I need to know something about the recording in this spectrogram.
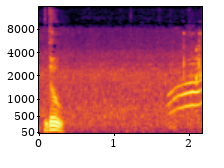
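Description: Two short wordless vocal sounds: a brief loud cry falling in pitch just after the start, then a rising 'ooh'-like call near the end. Under them runs a steady rush of flowing river water.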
